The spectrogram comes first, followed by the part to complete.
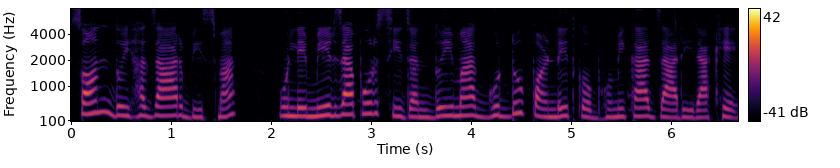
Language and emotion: Nepali, neutral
